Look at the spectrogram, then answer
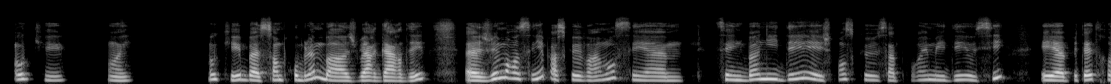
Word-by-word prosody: OK. 235 -1 -2 0.6
Oui. 180 -1 -3 0.7
OK, 235 -3 0
bah 200 -3 +4
sans 205 +3 -1
problème. 220 +7 +1
Bah 180 -5 +4
je 165 - -9
vais 185 +1 +4
regarder. 175 - +1 0.4
Heu 180 -1 +7
je 170 - -3
vais 255 - +6
me 310 - +4
renseigner, 260 -1 0
parce 230 - -3
que 215 - -3
vraiment 200 +7 -1
c'est, 280 -9 -6
hem, 180 -1 -3 0.3
c'est 225 - -1
une 200 -2 0
bonne 235 +3 +4
idée 235 -3 +2 0.3
et - - 0
je - - -11
pense 240 +1 -6
que 215 -4 -4
ça 185 -1 -5
pourrait 200 +4 -9
m'aider 205 0 -2
aussi. 280 - -2 0.3
Et 200 0 +6
heu, 180 -1 +5
peut-être 210 +3 0
205 Hz, 190 wpm, -20 LUFS, 185-235 Hz, 0.7 s, Heu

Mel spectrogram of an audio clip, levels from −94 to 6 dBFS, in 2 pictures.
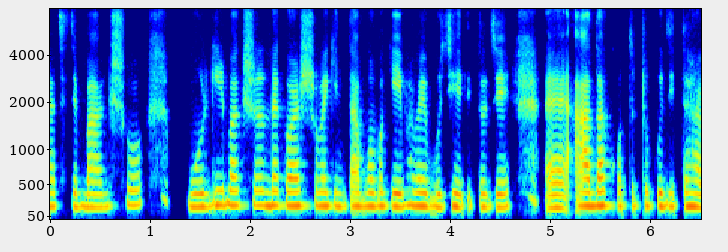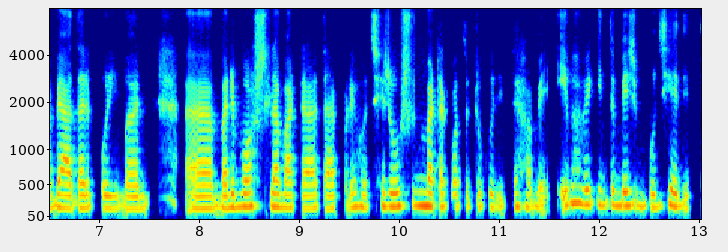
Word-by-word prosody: যাচ্ছে 190 0 -4
যে - - +1
মাংস 180 +2 -3 0.7
মুরগির 185 +3 +1
মাংস 205 -1 -1
রান্না 205 0 +2
করার 200 0 +3
সময় 195 -1 +1
কিন্তু 190 0 -4
আম্মু 190 0 +1
আমাকে 195 0 -1
এভাবে 195 0 +2
বুঝিয়ে 185 0 +1
দিত - - -13 0.2
যে 180 - +3 0.4
অ্যা 175 0 +3 0.2
আদা 195 +1 +6
কতটুকু 195 0 -6
দিতে 190 0 -3
হবে, 180 0 +2
আদার 175 +1 0
পরিমাণ, 165 -1 -1 0.5
অ্যা - - +1 0.2
মানে 170 +2 +4
মসলা 190 0 +2
বাটা 175 -1 -1 0.2
তারপরে 170 +2 -3
হচ্ছে 180 +2 -5
রসুন 195 +1 +1
বাটা 190 -1 +4
কতটুকু 180 +1 -7
দিতে 190 - -7
হবে? 185 +3 -3 0.2
এভাবে 235 -1 +2
কিন্তু 210 +1 -3
বেশ 200 +1 +4 0.2
বুঝিয়ে 195 +3 +1
দিত। 165 - -11
190 Hz, 175 wpm, -23 LUFS, 180-195 Hz, 0.7 s, আদা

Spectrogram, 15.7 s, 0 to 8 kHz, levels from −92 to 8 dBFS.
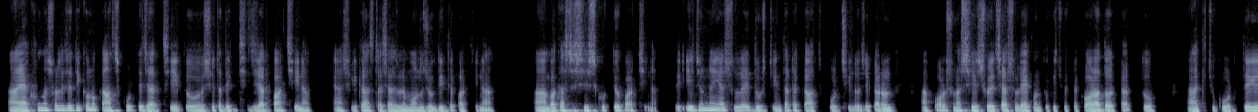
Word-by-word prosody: আ - - +2 0.2
এখন 115 +8 -1
আসলে 155 0 +1
যদি 155 0 +3
কোন 150 0 +5
কাজ 125 0 +4
করতে 140 0 0
যাচ্ছি, 115 +3 0 0.2
তো 110 - -1 0.2
সেটা 120 0 -2
দেখছি 120 -1 -3
যে, - - -2
আর 110 - -2
পারছি 110 -1 -1
না। 110 - 0 0.4
আ - - -1
সেই 105 - -6
কাজটাতে 105 0 -1
আসলে 110 0 +3
মনোযোগ 105 +1 +2
দিতে 105 -1 0
পারছি 100 - -4
না। - - +1 0.6
আ - - +3
বা 115 - +5
কাজটা 125 0 +2
শেষ 130 -2 +3
করতেও 130 -1 +1
পারছি - - -5
না। - - -8 0.4
এজন্যই 150 +2 +5
আসলে 130 -2 0 0.2
দুশ্চিন্তাটা 115 +3 -2
কাজ 110 0 0 0.2
করছিল, 105 0 -6
যে, - - -2
কারণ 105 +1 +4 0.4
আ - - +1
পড়াশোনা 120 0 +1
শেষ 120 -1 +3
হয়েছে, 115 -1 +3
আসলে 115 +1 -1
এখন 115 +2 -2
তো - - -6
কিছু 125 - -5
একটা 120 - -8
করা 110 +1 +6
দরকার। 105 0 0 0.2
তো 105 - -1 0.5
আ - - +1
কিছু 130 - -11
করতে 120 +1 0
115 Hz, 200 wpm, -24 LUFS, 110-125 Hz, 0.6 s, করা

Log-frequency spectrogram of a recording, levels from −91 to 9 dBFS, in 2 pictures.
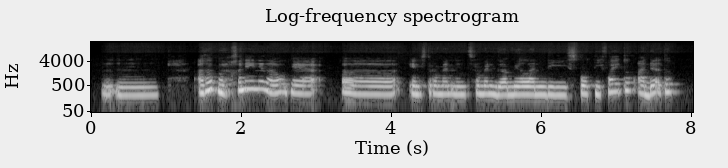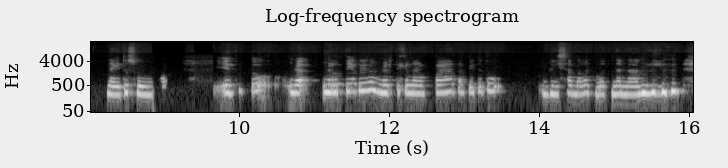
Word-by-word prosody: mhm, 205 -2 -4 0.5
atau 265 +6 +5
bahkan 270 +3 +3
ini 355 0 0
loh 265 -3 0
kayak, 240 -2 -3 0.2
eee, 225 - 0 0.4
instrumen-instrumen 230 0 -2
gamelan 220 0 +2
di 210 -1 -2
Spotify 235 +5 -3
itu 310 +1 -3
ada 235 -4 0
tuh, 270 0 -1 0.5
nah 235 - +3
itu 215 +4 +1
sumpeh, 220 -3 -1 0.7
itu 250 +3 0 0.2
tuh - - -3 0.3
gak 255 0 +5 0.3
ngerti, 265 +1 +5
aku - - -9
ini 300 - +4
nggak 300 - +5
ngerti 250 0 -2
kenapa, 245 +1 -1 0.2
tapi 260 - -5
itu - - -3
tuh 295 - 0 0.7
bisa 225 +1 -1
banget 240 +2 -3
buat 220 0 -3
nenangin 245 +5 +5
235 Hz, 125 wpm, -18 LUFS, 220-260 Hz, 0.7 s, atau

